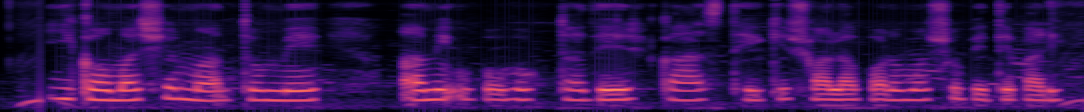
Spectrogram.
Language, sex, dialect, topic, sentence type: Bengali, female, Standard Colloquial, agriculture, question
